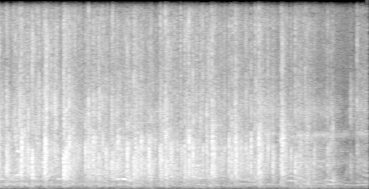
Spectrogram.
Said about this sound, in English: Come on, give the Lord a hand clap of praise now. Come on, give him a hand clap of praise.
